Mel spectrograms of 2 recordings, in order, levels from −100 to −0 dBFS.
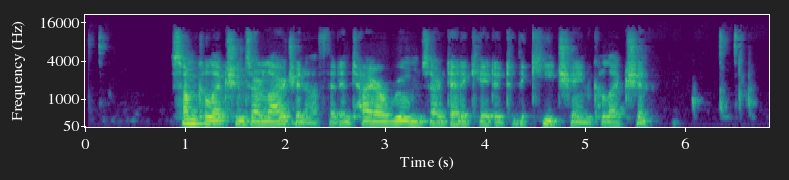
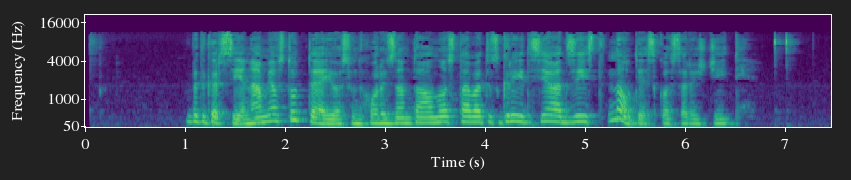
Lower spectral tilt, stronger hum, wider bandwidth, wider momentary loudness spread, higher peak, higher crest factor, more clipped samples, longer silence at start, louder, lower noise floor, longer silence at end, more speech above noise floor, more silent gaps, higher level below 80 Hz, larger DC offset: first, -5.5 dB/octave vs -3.5 dB/octave; neither; first, 13 kHz vs 11.5 kHz; first, 14 LU vs 11 LU; about the same, -2 dBFS vs -2 dBFS; about the same, 18 dB vs 22 dB; neither; about the same, 0.15 s vs 0.05 s; first, -20 LUFS vs -23 LUFS; about the same, -70 dBFS vs -71 dBFS; second, 0.2 s vs 0.4 s; about the same, 50 dB vs 47 dB; neither; about the same, -60 dBFS vs -64 dBFS; neither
